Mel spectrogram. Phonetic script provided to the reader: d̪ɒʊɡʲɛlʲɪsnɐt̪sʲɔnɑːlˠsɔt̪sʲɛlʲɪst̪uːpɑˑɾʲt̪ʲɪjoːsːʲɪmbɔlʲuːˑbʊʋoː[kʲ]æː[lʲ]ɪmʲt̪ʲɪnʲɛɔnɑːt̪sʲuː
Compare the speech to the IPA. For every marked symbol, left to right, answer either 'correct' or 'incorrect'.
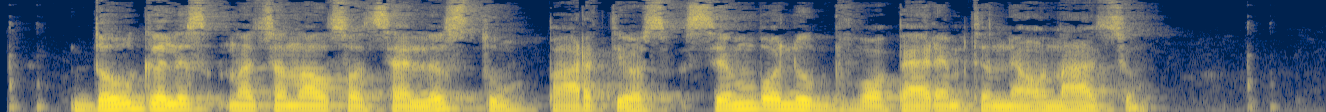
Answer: incorrect, incorrect

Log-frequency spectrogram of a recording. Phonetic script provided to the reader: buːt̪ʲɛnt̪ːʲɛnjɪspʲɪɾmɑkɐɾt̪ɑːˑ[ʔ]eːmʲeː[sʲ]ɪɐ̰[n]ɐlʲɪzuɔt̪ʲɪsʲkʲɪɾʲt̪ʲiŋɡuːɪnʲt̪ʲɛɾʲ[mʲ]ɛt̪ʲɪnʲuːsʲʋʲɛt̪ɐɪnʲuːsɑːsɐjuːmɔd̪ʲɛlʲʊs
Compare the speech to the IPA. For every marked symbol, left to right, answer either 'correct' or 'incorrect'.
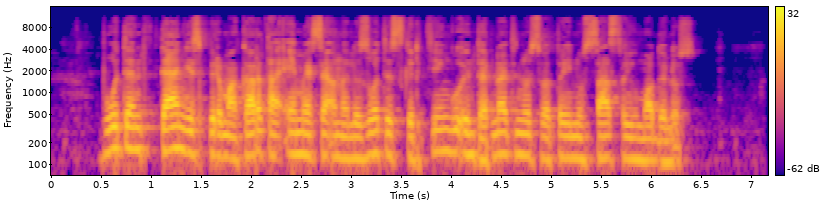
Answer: correct, correct, correct, incorrect

